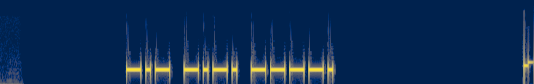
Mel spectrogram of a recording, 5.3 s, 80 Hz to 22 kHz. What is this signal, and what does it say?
Morse code, heard as a keyed tone, about 25 wpm, 700 Hz. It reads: KC9
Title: USA Call Sign Prefixes - Repeated 2x - 25wpm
